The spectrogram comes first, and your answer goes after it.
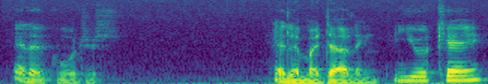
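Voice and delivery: hushed and tender, cooing at the dog; soft pet talk. Real, not acted. Streamer coos softly to his French bulldog. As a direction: murmur sweetly to a dog at your feet.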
